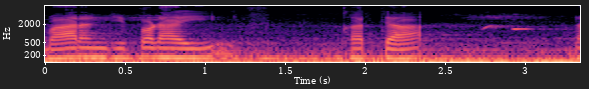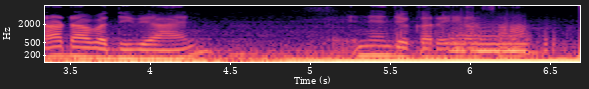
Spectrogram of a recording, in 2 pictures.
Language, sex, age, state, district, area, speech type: Sindhi, female, 60+, Delhi, South Delhi, rural, spontaneous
